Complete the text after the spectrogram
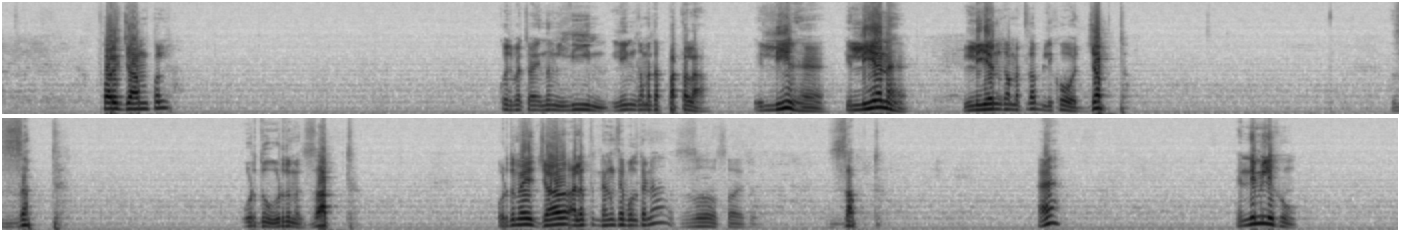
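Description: A man lectures calmly into a close microphone, in short bursts with pauses.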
